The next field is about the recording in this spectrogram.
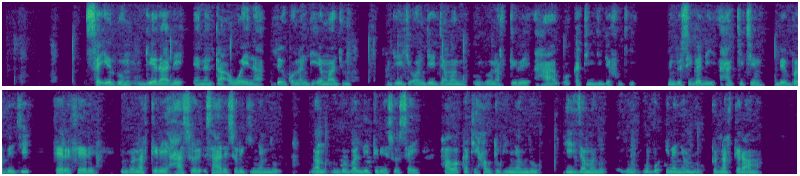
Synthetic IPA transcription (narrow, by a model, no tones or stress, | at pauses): sajiɾɗumɡɛɾaɗɛːnanta̰ʔwajnabɛkɔnandiɛmad͡ʒum | ɗud͡ʒed͡ʒiɔnd͡ʒɛd͡ʒamanuɗumɗɔnaftiɾɛhawakːatid͡ʒidɛfuki | minɗɔsiɡaɗihakːitinbɛbabed͡ʒi | fɛɾɛfɛɾɛ | ɗumɗɔnaftiɾɛhassaɾɛsoɾikiɲamdu | ŋɡamɗunɗɔvalːitiɾɛsɔ̰saj | hawakːatihawtukiɲamdu | d͡ʒɛd͡ʒamanṵɗumɗɔvoʔinaɲamdṵtɔnaftiɾama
